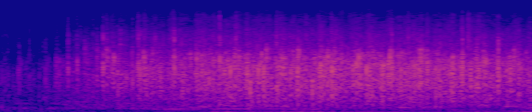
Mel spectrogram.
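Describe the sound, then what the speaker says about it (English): Applause swells quickly from a crowd in the video game Batman: The Telltale Series, many hands clapping steadily and loudly, sustained for several seconds. "could have heard that applause"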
